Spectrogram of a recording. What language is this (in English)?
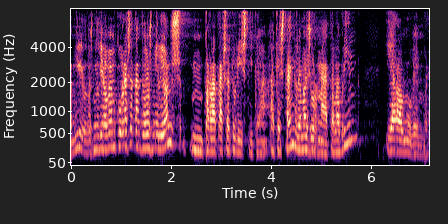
Catalan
